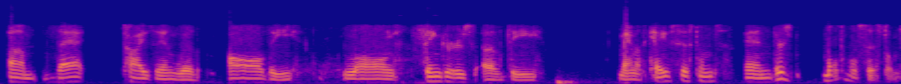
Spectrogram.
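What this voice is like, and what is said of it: Strong Kentucky accent. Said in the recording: “my accent was coming out too strong”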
